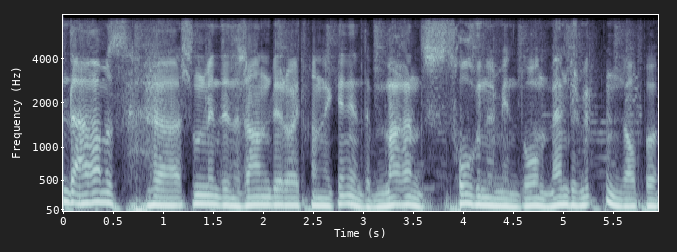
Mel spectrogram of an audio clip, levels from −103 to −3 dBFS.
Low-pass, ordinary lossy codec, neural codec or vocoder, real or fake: 7.2 kHz; none; none; real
